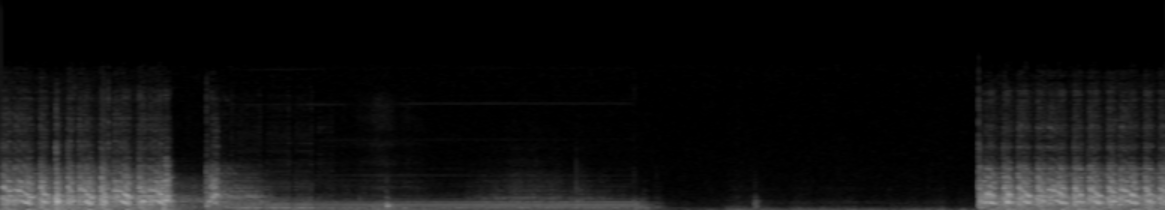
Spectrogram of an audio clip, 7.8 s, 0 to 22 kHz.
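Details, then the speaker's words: 2002 Suzuki GSX-R1000 four-cylinder, cold first start after yearly maintenance (tank rinsed, pump cleaned, new K&N air filter, new NGK plugs), primed four times; catches after a few cranks, spits out some nastiness, runs quick and even; normal cold start. "uh she's alive she is live boys and girls pooped out some nastiness cold as can be but she's running ha ha"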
